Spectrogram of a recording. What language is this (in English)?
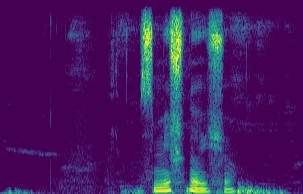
Russian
